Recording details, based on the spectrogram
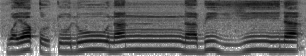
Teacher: وَيَقْتُلُونَ، نون، نون زبر نن، نون زبر نہ، نون یہاں پہ مشدد ہے تو اس پہ ہم غنہ کریں گے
